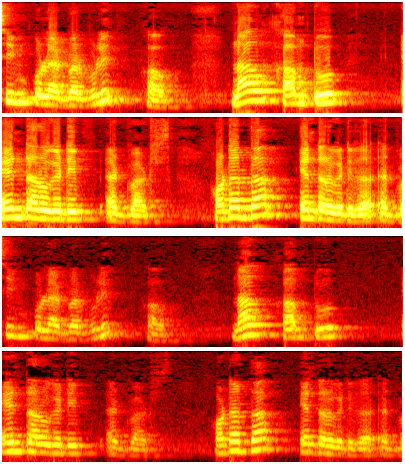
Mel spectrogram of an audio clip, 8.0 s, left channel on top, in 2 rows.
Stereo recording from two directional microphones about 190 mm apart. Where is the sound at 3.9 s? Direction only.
30° left (ahead or behind).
